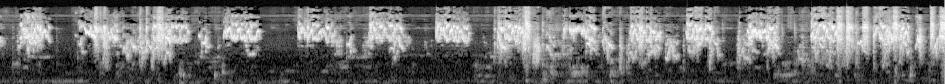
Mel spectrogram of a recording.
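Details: A budgerigar colony on a village bird farm chatters in quick bursts of high, scratchy chirps, each burst about a second long and separated by short pauses.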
